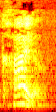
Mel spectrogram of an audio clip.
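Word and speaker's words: chyle: c-h-y-l-e how do you it is pronounced kyle please look it up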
